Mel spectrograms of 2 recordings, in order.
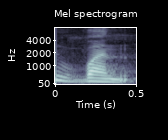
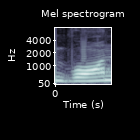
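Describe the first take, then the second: First: वन like the number one; correct pronunciation. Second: वॉन with a rounded "aw" vowel; wrong pronunciation. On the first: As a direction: model वन with a short "uh". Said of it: "एक वन का उच्चारण". (वन का सही उच्चारण, एक जैसा) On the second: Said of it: "वॉन नहीं". (वॉन वाला गलत उच्चारण) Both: Shown as a demonstration.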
